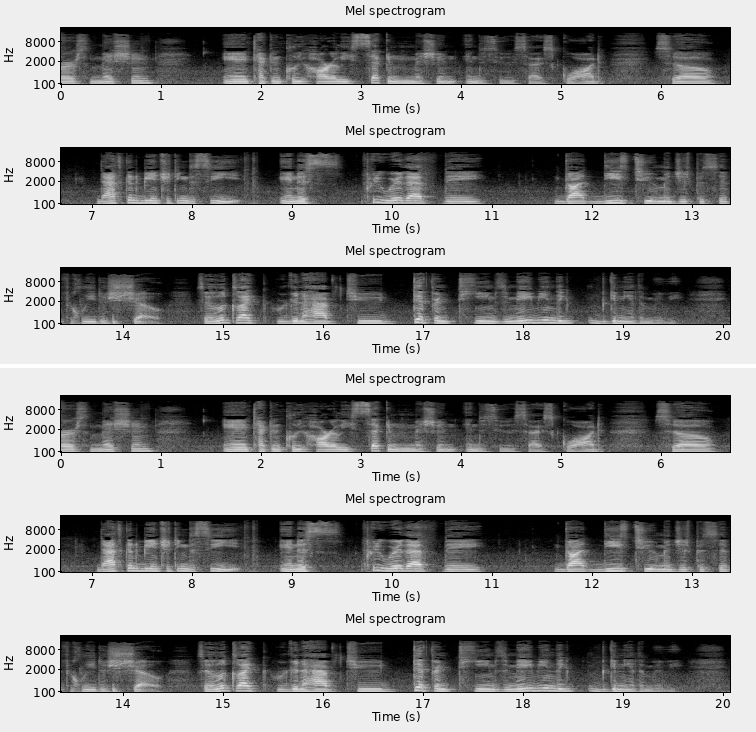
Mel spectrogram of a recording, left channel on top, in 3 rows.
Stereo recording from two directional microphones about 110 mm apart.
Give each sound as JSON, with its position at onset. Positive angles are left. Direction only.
{"t": 0.0, "sound": "speech", "side_deg": -15}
